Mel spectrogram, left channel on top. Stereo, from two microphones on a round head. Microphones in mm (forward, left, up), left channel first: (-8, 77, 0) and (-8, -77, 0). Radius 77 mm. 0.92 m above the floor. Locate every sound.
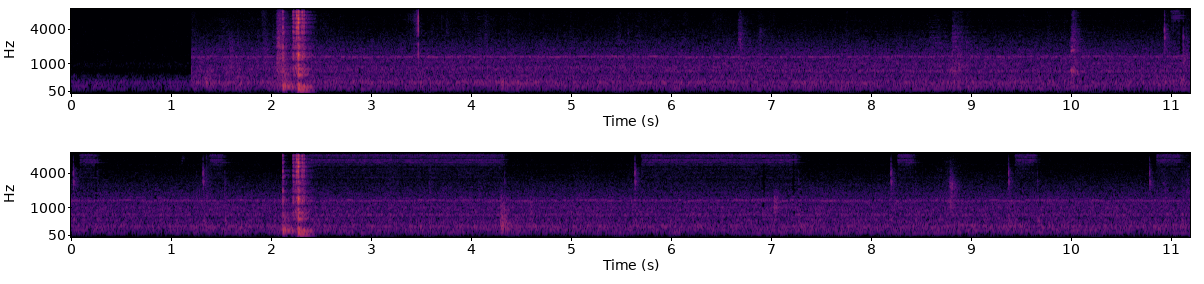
2.1 s a door slam: 10° left (ahead or behind)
